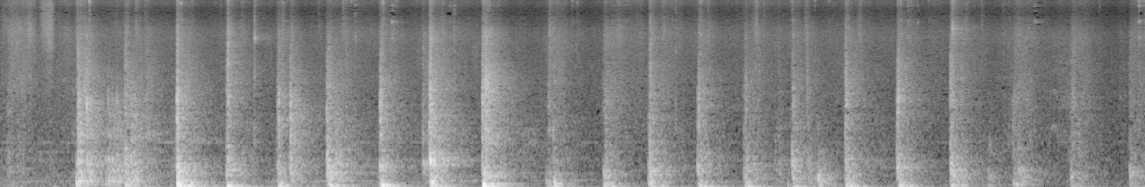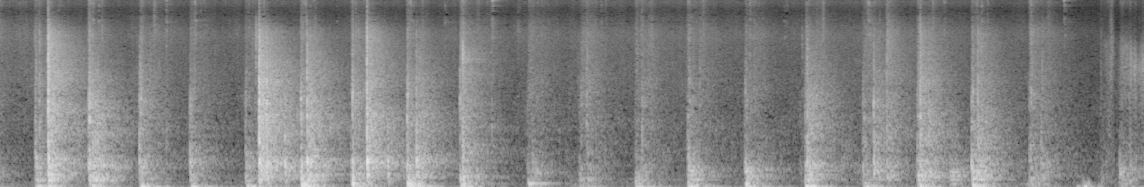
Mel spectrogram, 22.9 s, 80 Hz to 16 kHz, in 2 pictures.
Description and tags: Walking up wooden stairs in cement hallway
walking up a wooden staircase with turns in a concrete stairwell Recorded with iPhone 12
footsteps, stairs, steps, walk, walking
